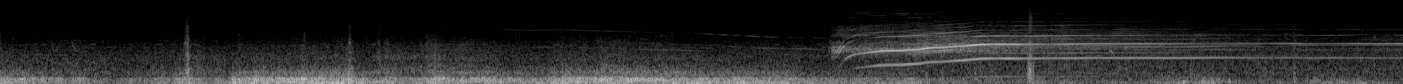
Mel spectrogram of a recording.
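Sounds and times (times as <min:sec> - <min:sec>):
wind buffeting microphone: 0:00.0 - 0:14.0
model plane motor whine: 0:03.1 - 0:14.0.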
